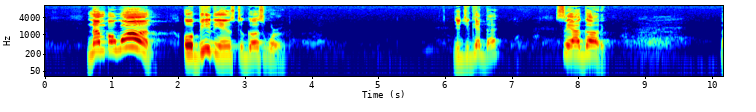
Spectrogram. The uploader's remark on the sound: live-recording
